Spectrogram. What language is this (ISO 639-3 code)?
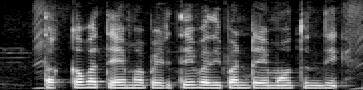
tel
